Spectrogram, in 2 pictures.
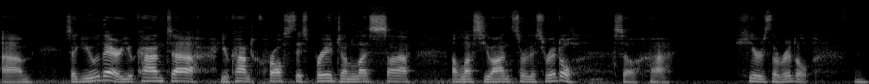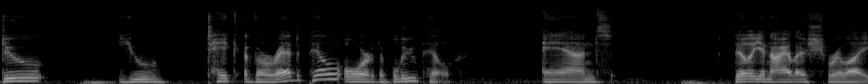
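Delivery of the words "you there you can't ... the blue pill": put-on Irish accent. Telling a story where a snake stops two travelers at a bridge, Irish snake accent. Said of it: "I know how Irish Irish accent goes".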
